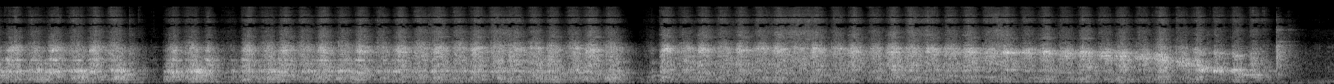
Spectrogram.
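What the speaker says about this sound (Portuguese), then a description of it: "Você vai serrar essas pontas que ficou sobrando travamento." A hand saw cuts off the leftover wooden ends of a door frame, its close, steady back-and-forth strokes rasping almost continuously for about thirteen seconds with two brief pauses.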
